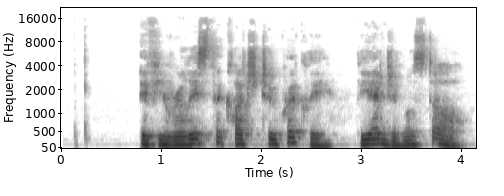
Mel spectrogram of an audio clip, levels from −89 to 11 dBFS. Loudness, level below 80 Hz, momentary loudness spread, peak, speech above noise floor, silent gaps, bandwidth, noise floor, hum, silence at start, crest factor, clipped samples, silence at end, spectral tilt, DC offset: -17 LUFS; -52 dBFS; 6 LU; -2 dBFS; 55 dB; none; 14.5 kHz; -70 dBFS; none; 0.8 s; 14 dB; under 0.1%; 0.1 s; -6.5 dB/octave; under 0.1%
